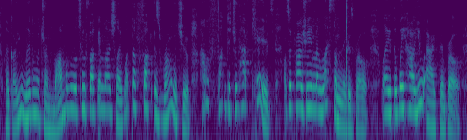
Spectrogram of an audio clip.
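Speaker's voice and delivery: high-pitched, exasperated rant; retold scolding, high and appalled; incredulous telling-off. Acted telling-off of ex's mother.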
